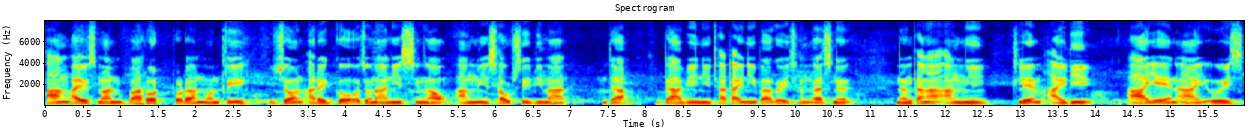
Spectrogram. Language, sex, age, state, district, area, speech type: Bodo, male, 30-45, Assam, Kokrajhar, rural, read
